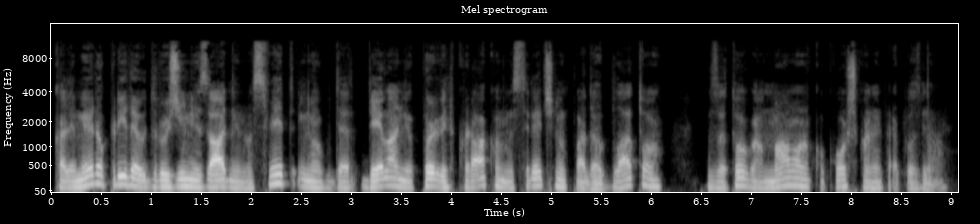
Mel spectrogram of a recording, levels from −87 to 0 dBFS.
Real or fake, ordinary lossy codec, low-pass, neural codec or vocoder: fake; MP3, 48 kbps; 14.4 kHz; codec, 44.1 kHz, 2.6 kbps, DAC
